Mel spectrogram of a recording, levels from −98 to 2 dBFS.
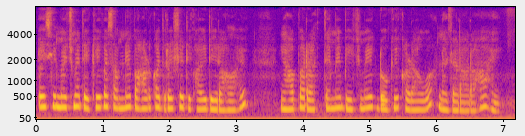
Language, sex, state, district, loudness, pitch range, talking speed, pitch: Hindi, female, Rajasthan, Jaipur, -17 LUFS, 205-245 Hz, 215 wpm, 225 Hz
